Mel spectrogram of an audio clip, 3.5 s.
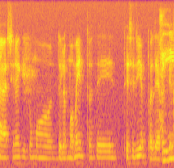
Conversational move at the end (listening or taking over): taking over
